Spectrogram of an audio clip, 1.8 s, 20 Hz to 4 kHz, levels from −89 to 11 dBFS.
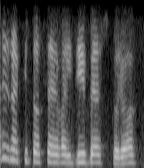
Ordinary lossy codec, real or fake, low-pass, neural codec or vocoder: Opus, 16 kbps; real; 3.6 kHz; none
